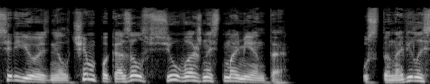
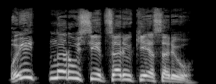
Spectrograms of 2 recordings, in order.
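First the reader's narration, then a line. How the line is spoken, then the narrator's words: Shouting. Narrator (Russian): выкрикнул я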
